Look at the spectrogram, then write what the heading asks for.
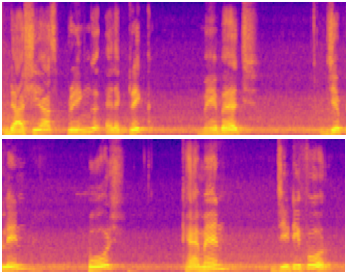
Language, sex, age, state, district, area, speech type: Telugu, male, 18-30, Andhra Pradesh, Sri Satya Sai, urban, spontaneous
